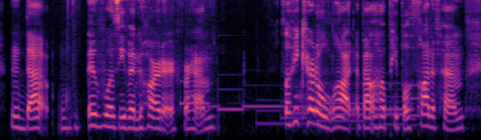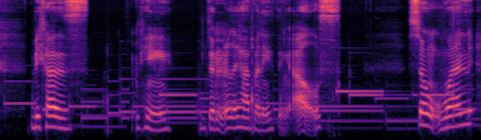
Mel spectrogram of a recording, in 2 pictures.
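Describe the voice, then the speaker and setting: Brief: woman, congested and sniffly from illness, low-ish voice, loose off-script chatter with self-corrections. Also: a little mellow. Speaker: creator presenting her characters. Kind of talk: casual rambling vlog commentary.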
